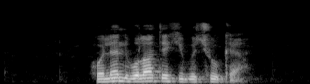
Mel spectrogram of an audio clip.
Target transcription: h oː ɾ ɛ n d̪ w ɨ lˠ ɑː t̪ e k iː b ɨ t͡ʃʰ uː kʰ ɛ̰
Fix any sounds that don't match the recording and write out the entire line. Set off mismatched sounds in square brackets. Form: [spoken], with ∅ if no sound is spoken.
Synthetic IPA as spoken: h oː [l] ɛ n d̪ w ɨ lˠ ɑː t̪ e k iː b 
